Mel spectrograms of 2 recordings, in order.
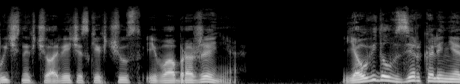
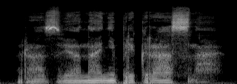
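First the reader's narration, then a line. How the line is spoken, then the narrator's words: Whisper. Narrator (Russian): прошептал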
